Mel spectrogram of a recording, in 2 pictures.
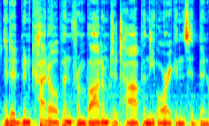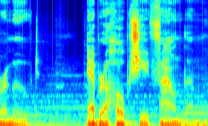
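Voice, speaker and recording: A man narrating a scripted horror story with a measured, deliberate delivery. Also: sits low, music in the background. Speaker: audiobook narrator.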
